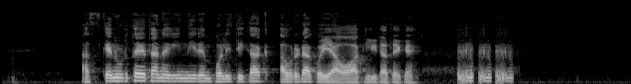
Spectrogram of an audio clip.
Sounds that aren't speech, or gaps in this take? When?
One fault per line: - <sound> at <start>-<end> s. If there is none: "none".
- laugh at 4.6-5.1 s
